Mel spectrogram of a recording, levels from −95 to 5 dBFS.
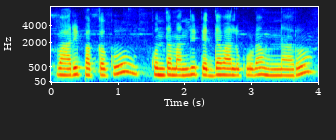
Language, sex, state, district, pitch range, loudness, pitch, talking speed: Telugu, female, Telangana, Mahabubabad, 210-240 Hz, -15 LUFS, 220 Hz, 105 wpm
